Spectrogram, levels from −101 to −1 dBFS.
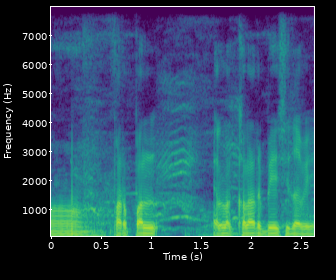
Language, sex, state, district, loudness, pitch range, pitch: Kannada, male, Karnataka, Raichur, -18 LUFS, 85-95 Hz, 95 Hz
